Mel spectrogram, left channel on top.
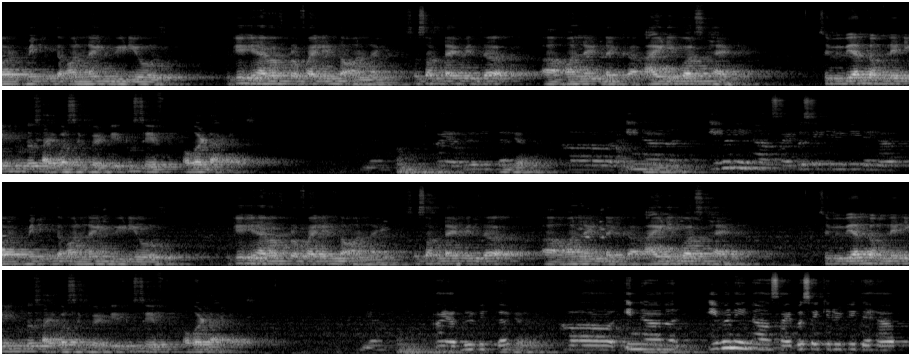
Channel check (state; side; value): normal; both; correlation 0.71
